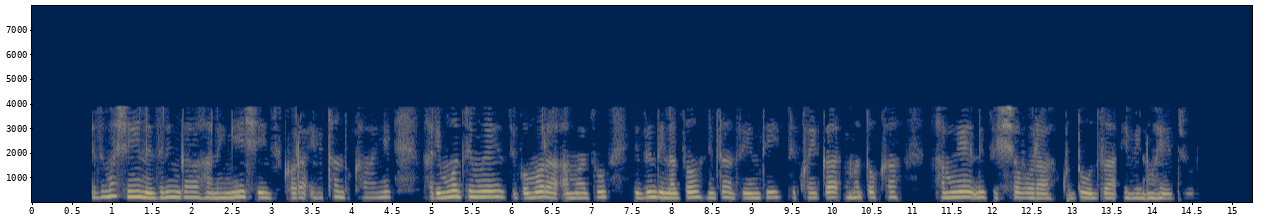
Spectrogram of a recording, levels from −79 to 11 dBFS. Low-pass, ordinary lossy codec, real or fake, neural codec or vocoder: 7.2 kHz; AAC, 16 kbps; real; none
